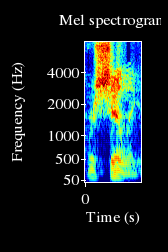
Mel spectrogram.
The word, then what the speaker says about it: Rachele: I still like Rachele. I like the extra syllable there.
